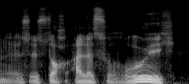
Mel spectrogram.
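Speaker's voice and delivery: tiefe, verschlafene Assistentenstimme; verschlafen. A narrator's reading. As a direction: schlaftrunken abwiegeln. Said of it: "Völlig verschlafen". (noch halb im Schlaf)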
